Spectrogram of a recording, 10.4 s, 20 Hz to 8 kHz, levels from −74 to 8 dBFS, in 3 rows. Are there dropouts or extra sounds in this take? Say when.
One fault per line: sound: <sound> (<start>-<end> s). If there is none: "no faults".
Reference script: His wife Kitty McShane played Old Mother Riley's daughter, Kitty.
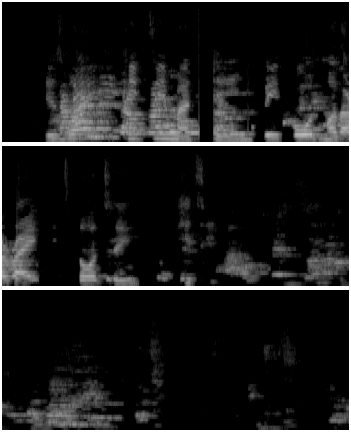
sound: dropout (2.0-2.1 s)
